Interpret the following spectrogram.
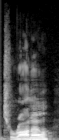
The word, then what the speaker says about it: Toronto: We're learning new things all the time, including that we don't pronounce the second T in Toronto and also that Jordan Lawler might be the Diamondback's answer to center field in the future.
